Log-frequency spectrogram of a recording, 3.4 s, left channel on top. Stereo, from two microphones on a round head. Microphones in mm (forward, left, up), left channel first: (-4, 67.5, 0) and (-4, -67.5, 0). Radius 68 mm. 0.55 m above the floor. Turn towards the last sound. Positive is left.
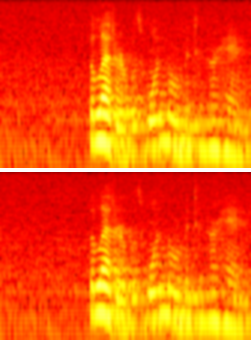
turn(degrees=-5)  # may be behind; listen again after turning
